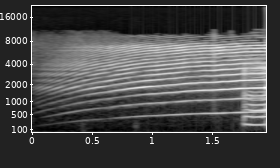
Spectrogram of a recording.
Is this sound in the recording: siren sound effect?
yes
